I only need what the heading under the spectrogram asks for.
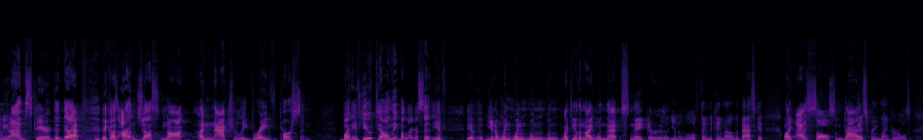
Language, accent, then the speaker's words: English; West Virginia, United States; we growing up in West Virginia, you have to take hunter safety course in order to hunt and handle firearms.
